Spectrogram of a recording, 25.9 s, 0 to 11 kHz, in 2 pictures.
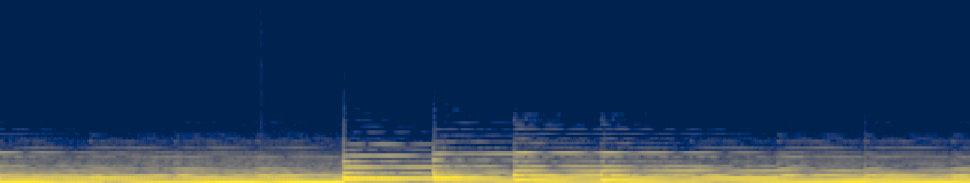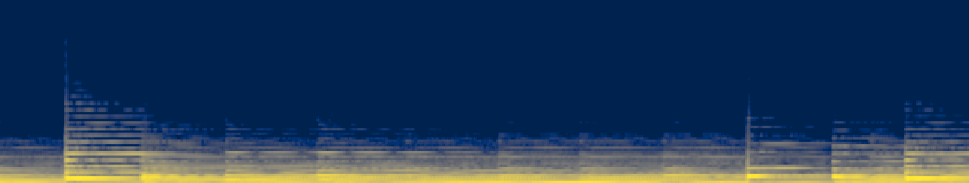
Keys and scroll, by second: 1.6-2.4 typing, 14.5 c, 20.6 z, 22.5-23.3 typing.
